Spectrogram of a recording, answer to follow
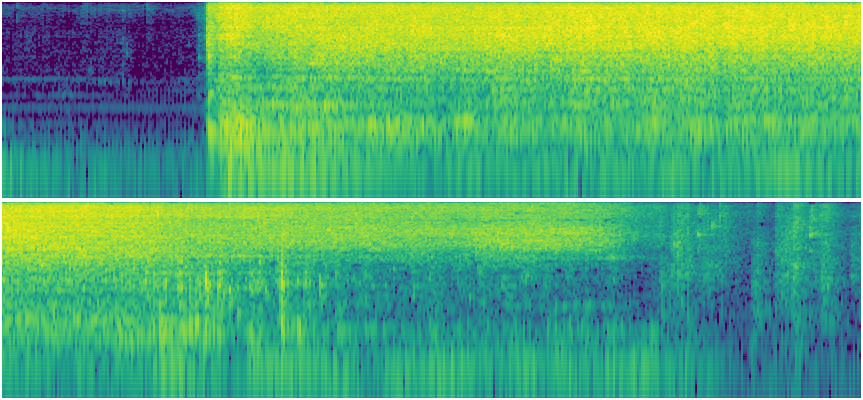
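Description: Vintage Crane Santon toilet with a chrome flushometer valve flushing. A sudden rush of water starts about a second in, runs strongly for several seconds, then tapers off and stops near the end.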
